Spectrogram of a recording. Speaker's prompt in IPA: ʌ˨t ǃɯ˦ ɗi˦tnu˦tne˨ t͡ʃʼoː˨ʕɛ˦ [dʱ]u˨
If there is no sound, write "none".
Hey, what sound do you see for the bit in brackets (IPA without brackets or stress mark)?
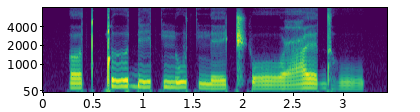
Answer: dʱ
